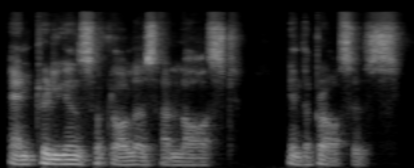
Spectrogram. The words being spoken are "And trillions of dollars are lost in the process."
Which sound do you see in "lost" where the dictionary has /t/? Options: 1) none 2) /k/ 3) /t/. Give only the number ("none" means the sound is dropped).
3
